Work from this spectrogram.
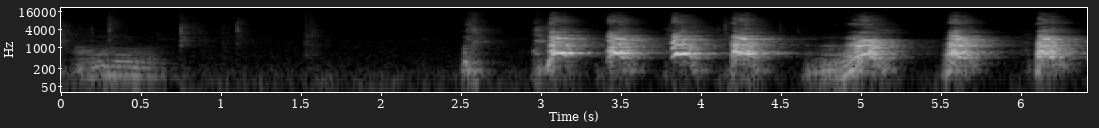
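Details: Chunk E. Sausage, a corgi given a femur bone, lets out a low growl, then after a pause a run of sharp, loud barks roughly every half second.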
